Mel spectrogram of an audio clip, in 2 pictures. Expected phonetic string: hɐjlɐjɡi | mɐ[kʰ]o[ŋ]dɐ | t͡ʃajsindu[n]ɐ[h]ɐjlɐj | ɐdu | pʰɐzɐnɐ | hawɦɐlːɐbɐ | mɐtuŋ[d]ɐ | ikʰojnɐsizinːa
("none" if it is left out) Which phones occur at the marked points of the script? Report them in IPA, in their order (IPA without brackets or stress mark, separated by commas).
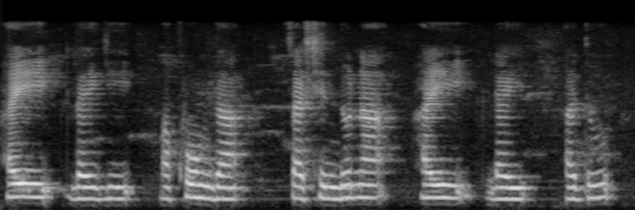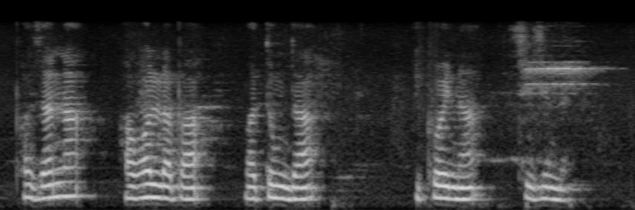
kʰ, ŋ, n, h, d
